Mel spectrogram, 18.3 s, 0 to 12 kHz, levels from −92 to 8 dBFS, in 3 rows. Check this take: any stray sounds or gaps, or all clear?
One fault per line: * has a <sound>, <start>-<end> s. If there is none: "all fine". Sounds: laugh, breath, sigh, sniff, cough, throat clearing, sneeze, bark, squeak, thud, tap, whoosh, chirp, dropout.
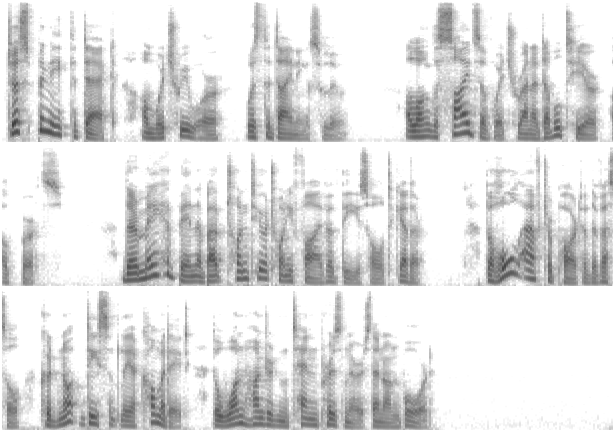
all fine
